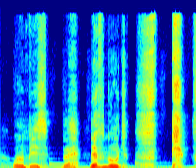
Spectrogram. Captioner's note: spit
